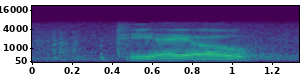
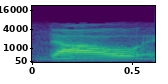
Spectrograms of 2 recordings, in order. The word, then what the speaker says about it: Tao: is called the dao t-a-o pronounced dao in the mandarin dialect tao in the shanghai dialect toe in the cantonese dialect take your choice dao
